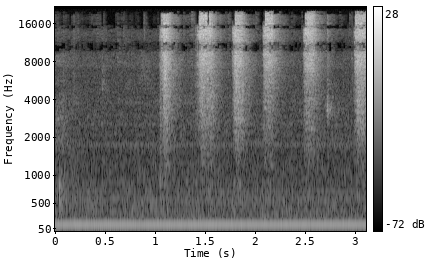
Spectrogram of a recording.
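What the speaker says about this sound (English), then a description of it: "lightly spray it with a little bit of oil so that the bagels don't stick" Cooking oil sprayed onto a cookie sheet before baking bagels: about six short, sharp hissing bursts in quick succession, close by, over a steady low electrical hum and no talking.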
